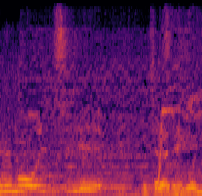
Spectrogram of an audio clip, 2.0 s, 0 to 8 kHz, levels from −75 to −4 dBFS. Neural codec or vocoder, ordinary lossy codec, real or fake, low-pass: autoencoder, 48 kHz, 128 numbers a frame, DAC-VAE, trained on Japanese speech; Opus, 16 kbps; fake; 7.2 kHz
